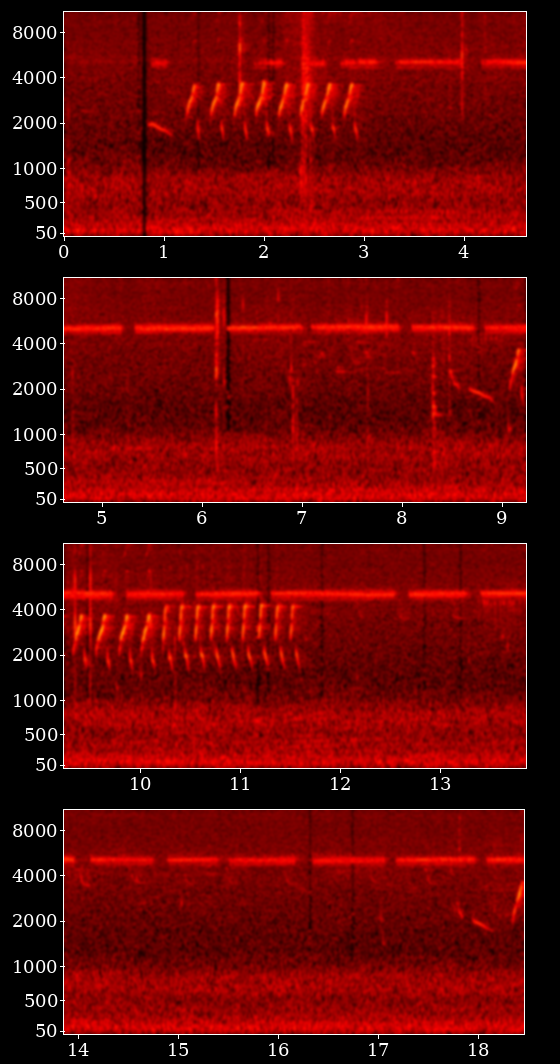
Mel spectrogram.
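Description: A songbird singing three short phrases of quick repeated notes: about a second in, near the middle, and again at the end. Under them runs a steady high-pitched whine broken into short dashes, over a low outdoor background hum.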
